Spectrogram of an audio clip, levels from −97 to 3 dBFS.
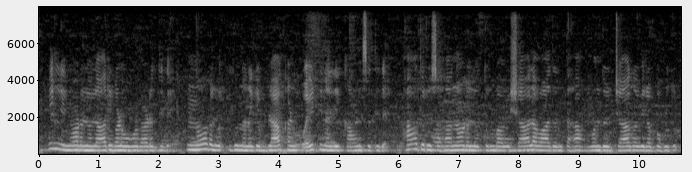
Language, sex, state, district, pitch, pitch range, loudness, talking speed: Kannada, female, Karnataka, Belgaum, 220 Hz, 215-230 Hz, -29 LUFS, 120 wpm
